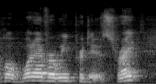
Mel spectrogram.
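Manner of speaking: ordinary talk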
